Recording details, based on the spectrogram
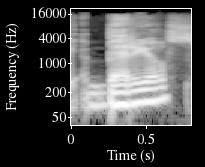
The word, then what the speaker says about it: Berrios: We got James Paxton going up against Jose Berrios.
